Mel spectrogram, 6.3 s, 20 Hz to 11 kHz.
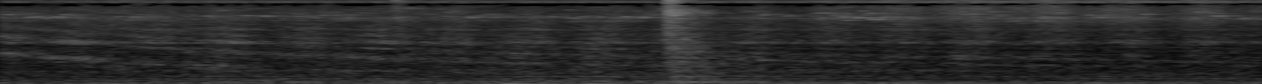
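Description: OTIS GeN2 gearless traction lift travelling upward: a steady low rumble of the car in motion, with a whine falling in pitch over the first second and a single sharp click a little past halfway.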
